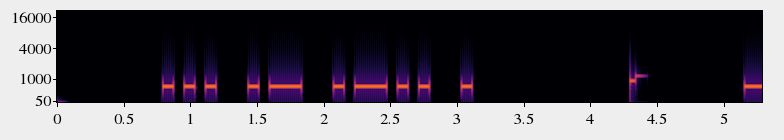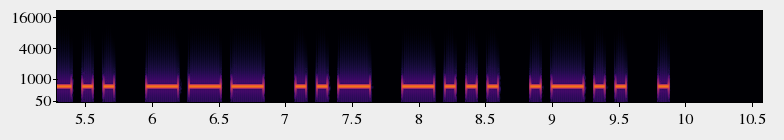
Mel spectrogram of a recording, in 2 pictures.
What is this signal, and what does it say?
Morse code, heard as a keyed tone, about 15 wpm, 700 Hz. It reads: SALE DOUBLE
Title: Sentences from Top 1400 Words - New Word Drill - 15wpm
